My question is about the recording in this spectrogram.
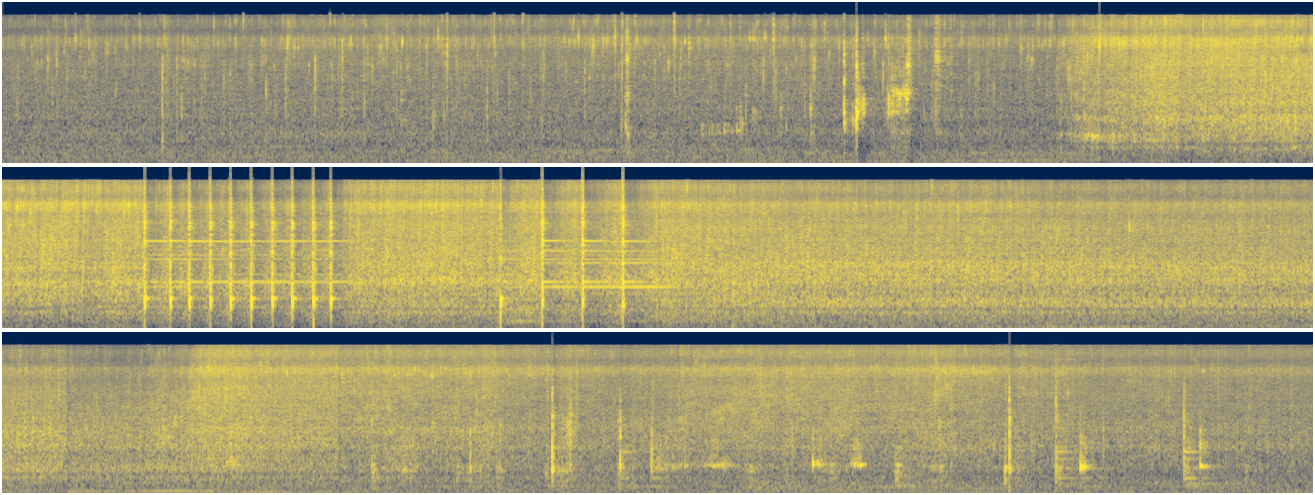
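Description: Sliced hot dogs sizzling in a cast iron skillet. About eight seconds in, canned baked beans are poured in and the sizzle jumps much louder, with two quick runs of ringing metallic rattles from the tin can against the pan. The sizzle then slowly eases while a wooden spoon scrapes and clicks, stirring.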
